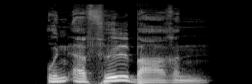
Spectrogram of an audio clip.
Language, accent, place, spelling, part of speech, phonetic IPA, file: German, Germany, Berlin, unerfüllbaren, adjective, [ˌʊnʔɛɐ̯ˈfʏlbaːʁən], De-unerfüllbaren.ogg
- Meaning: inflection of unerfüllbar: 1. strong genitive masculine/neuter singular 2. weak/mixed genitive/dative all-gender singular 3. strong/weak/mixed accusative masculine singular 4. strong dative plural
